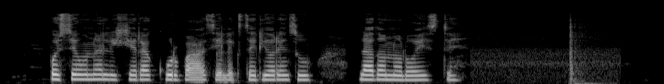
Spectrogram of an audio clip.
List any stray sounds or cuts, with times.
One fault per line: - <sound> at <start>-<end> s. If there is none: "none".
- thud at 5.7-6.2 s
